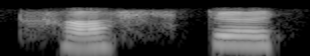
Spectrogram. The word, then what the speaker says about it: Kafka: My practice is Kafka Care Medical.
